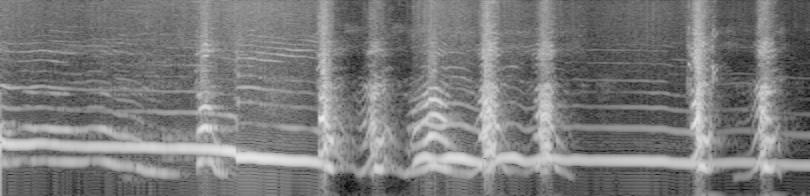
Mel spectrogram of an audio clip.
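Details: Two dogs, Blue and Bettina, rooing in answer to their mother, their howls sliding slowly downward in overlapping voices while quick sharp yips repeat roughly every half second.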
